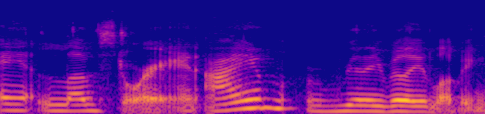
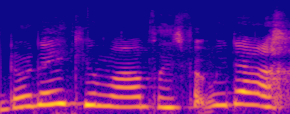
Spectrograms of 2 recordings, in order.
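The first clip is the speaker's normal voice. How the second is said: raised, pitched-up polite pleading voice; 7 semitones higher, 6 dB louder than usual. Voicing Dennis, who crept up behind and refuses to say hi: voicing Dennis. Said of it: "He's like".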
